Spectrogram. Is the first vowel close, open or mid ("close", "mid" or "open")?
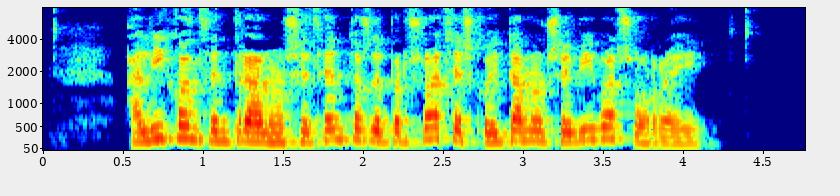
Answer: open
